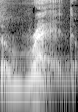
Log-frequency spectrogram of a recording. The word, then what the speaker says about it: read: livre est lu by au passé on prononce red au présent on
